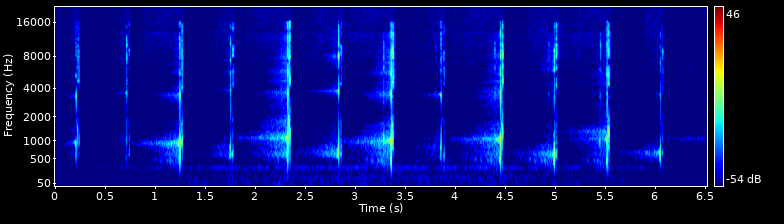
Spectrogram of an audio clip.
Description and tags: Me making a tick tock noise with my tongue, manipulated by reverse and speed/pitch changes.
